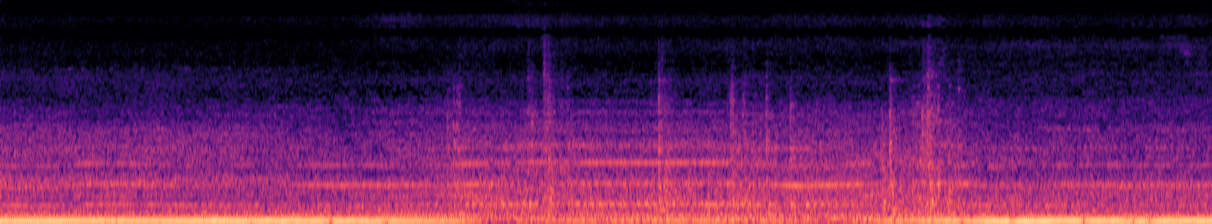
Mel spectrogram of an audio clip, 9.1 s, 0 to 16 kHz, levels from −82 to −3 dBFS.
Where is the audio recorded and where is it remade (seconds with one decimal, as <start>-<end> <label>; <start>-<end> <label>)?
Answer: 0.0-1.6 recorded; 1.6-2.9 remade; 2.9-6.5 recorded; 6.5-9.1 remade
